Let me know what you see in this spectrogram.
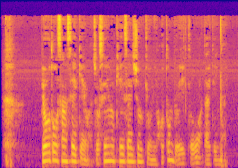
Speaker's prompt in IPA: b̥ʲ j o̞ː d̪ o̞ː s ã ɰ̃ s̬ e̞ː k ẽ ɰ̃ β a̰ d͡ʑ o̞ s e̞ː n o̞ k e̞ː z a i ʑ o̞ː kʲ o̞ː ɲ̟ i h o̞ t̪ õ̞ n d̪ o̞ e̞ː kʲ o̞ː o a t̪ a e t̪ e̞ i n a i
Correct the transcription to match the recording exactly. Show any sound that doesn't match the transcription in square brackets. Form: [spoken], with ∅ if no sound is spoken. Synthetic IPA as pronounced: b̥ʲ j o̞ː d̪ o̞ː s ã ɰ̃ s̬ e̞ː k ẽ ɰ̃ β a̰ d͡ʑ o̞ s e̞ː n o̞ k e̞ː z a i ʑ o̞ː kʲ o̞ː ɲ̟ i h o̞ t̪ õ̞ n d̪ o̞ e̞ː kʲ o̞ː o a t̪ a e t̪ e̞ i n a i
